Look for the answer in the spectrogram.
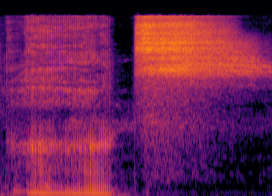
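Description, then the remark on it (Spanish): A voice mimics a loud snore: a rough, rattling inhale, a brief pause, then a long, airy whistling exhale that slowly fades. “Yo, loco, yo ronco, yo ronco con turbo y de todo.”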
